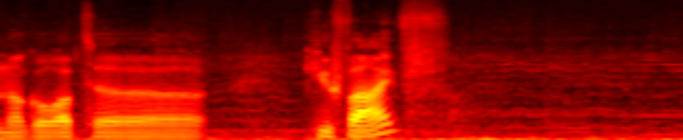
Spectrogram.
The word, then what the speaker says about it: QV: Next up, I'm going to go up to Q5. It is spelled QV, but the V is supposed to be a 5. Don't ask me why, that's just how it is. You'll see people say QV or Q5.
